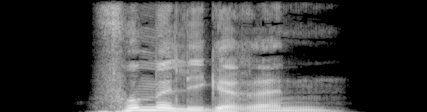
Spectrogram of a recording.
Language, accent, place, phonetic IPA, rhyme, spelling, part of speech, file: German, Germany, Berlin, [ˈfʊməlɪɡəʁən], -ʊməlɪɡəʁən, fummeligeren, adjective, De-fummeligeren.ogg
- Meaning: inflection of fummelig: 1. strong genitive masculine/neuter singular comparative degree 2. weak/mixed genitive/dative all-gender singular comparative degree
